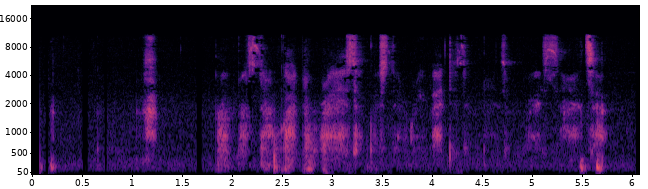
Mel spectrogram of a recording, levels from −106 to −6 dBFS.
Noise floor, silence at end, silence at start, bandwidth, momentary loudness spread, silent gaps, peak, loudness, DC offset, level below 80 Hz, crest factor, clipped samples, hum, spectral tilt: -77 dBFS; 0.3 s; 0.05 s; 11 kHz; 16 LU; 1.65-1.70 s; -30 dBFS; -53 LUFS; under 0.1%; -86 dBFS; 26 dB; under 0.1%; none; -2 dB/octave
